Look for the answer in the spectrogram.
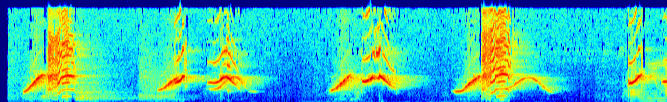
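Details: A pet parrot named Paulina gives five or six loud, clear whistled phrases, each a rising-then-falling sweep, some doubled like a wolf whistle; she says this "fiu-fiu" when she likes a person named.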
